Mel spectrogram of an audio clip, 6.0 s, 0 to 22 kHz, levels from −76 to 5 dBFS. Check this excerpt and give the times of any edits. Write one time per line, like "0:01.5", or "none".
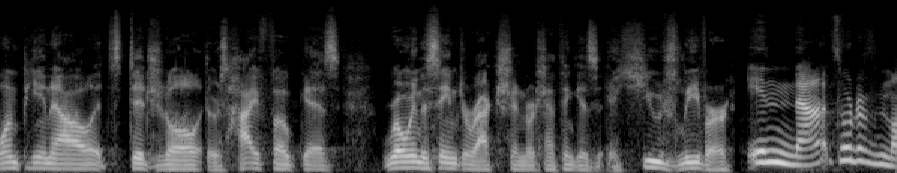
0:01.4
0:04.1
0:04.9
